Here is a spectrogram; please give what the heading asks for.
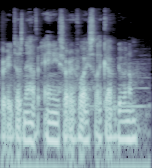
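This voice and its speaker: A man with a low, creaky voice plays through a video game as host. He narrates and comments in a casual, dry way, with music behind him. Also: monotone, fast. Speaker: let's play host. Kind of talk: video game commentary and reading of on-screen text.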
